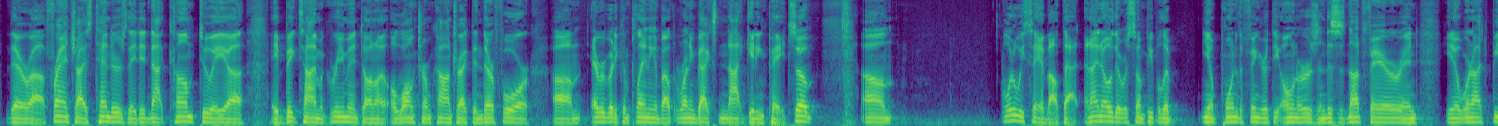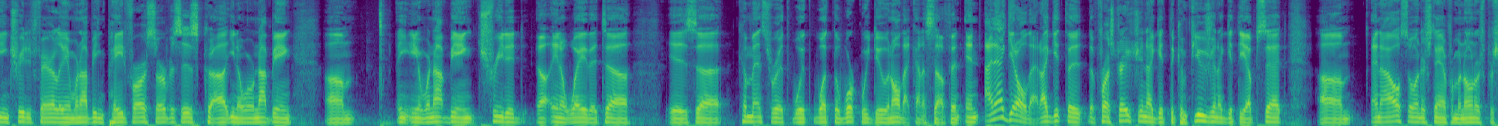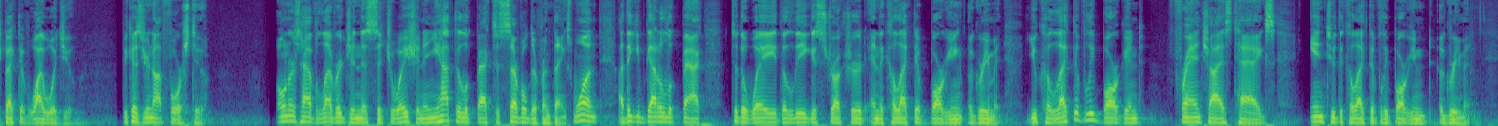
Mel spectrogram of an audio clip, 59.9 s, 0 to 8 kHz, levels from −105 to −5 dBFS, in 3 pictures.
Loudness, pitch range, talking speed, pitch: -24 LUFS, 90-105 Hz, 195 wpm, 100 Hz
